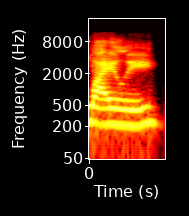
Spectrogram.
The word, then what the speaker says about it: Lily: This is Lily, rhymes with Smiley, and I live in the San Francisco Bay Area.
